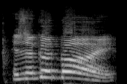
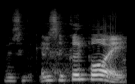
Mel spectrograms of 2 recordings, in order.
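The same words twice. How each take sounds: First: Higher and louder, insisting; loud insistence. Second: Said in the usual way. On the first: Real, not acted.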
